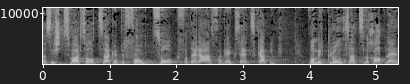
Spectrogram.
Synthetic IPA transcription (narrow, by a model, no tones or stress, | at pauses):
ɑsɪʃt͡svɑːɾsoːt͡sz̥æɡədəɾfɔwt͡suːkfɔdɛɾəʔæsɑːɡeːksɛt͡sɡ̥æbik | ʋomɪːɾɡɾʊntsæt͡sləχɑb̥lɛːn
